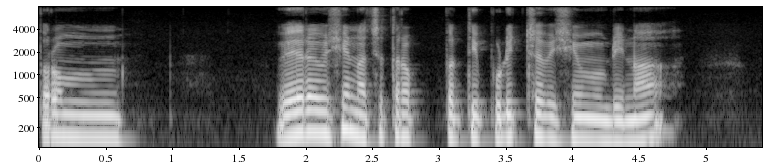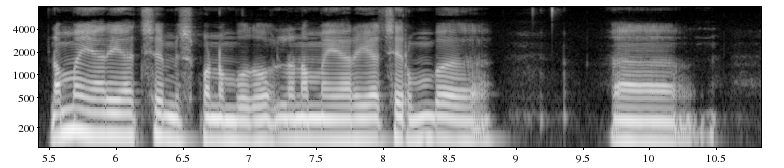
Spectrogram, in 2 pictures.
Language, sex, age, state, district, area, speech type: Tamil, male, 18-30, Tamil Nadu, Coimbatore, urban, spontaneous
